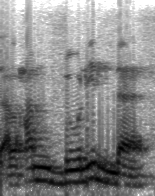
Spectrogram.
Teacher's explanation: Du-nya mencucu lah ya. Kan domah ya. Maka harus mencucu.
